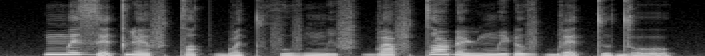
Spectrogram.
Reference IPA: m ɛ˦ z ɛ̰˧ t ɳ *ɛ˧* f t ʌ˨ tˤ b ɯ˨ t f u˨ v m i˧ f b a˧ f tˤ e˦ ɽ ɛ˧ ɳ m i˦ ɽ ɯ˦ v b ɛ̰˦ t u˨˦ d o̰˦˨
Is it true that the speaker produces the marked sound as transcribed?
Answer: no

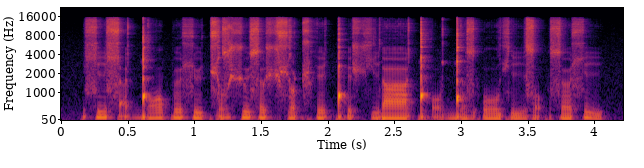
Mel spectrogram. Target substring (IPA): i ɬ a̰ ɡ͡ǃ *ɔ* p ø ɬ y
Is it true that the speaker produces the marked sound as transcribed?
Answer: no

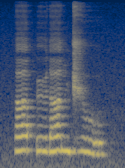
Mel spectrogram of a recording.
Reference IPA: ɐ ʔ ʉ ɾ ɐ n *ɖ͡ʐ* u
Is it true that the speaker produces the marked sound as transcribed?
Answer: no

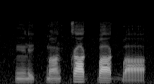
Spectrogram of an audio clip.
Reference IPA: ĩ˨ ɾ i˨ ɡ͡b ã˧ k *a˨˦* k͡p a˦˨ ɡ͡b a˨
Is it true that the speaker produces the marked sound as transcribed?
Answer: no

